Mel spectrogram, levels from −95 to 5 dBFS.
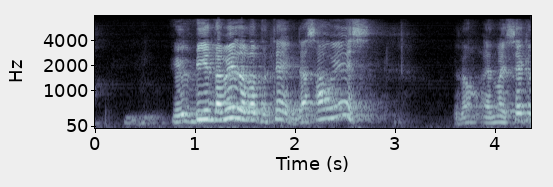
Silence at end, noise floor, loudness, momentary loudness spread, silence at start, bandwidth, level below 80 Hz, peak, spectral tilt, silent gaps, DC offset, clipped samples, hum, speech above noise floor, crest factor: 0 s; -61 dBFS; -16 LUFS; 17 LU; 0.35 s; 7.6 kHz; -58 dBFS; 0 dBFS; -4 dB/octave; none; under 0.1%; under 0.1%; none; 45 dB; 18 dB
